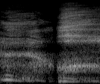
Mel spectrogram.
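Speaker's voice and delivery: dazed, soft, breathy whisper.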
